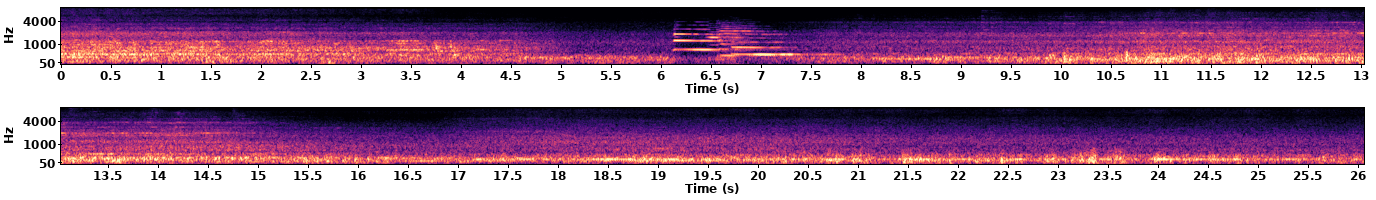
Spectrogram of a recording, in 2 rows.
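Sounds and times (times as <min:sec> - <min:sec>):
train rumbling past: 0:00.0 - 0:26.0
two-note train horn: 0:06.1 - 0:07.7.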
